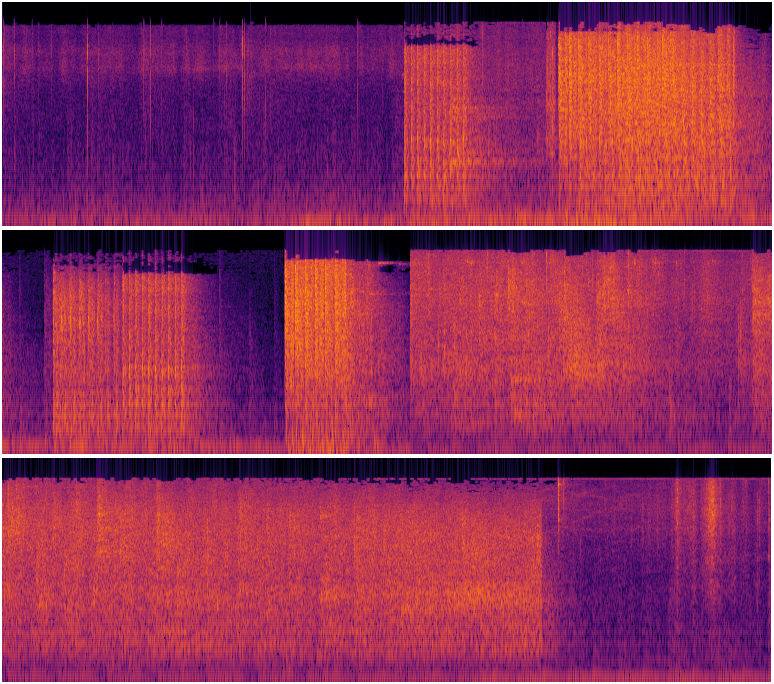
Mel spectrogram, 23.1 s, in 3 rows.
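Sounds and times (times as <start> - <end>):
rapid gunfire: 4.0 - 9.9, 10.5 - 20.9.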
